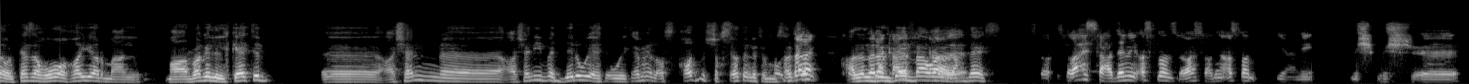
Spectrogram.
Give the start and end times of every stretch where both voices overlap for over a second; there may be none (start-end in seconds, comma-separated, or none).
7.4-9.4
